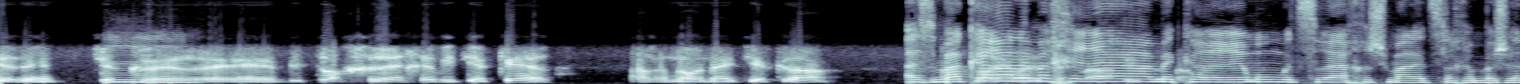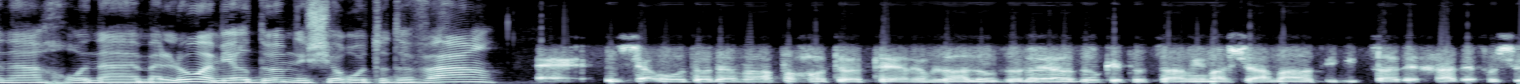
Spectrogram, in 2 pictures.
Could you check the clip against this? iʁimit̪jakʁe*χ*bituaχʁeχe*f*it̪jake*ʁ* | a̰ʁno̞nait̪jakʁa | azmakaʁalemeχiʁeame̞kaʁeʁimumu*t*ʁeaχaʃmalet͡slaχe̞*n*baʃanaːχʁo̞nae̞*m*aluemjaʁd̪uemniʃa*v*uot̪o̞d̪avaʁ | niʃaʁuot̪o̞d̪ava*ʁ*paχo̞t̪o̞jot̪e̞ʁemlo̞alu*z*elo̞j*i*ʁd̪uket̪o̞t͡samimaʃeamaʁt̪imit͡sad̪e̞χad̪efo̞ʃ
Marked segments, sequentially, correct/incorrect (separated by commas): incorrect, incorrect, correct, incorrect, incorrect, correct, incorrect, correct, incorrect, incorrect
